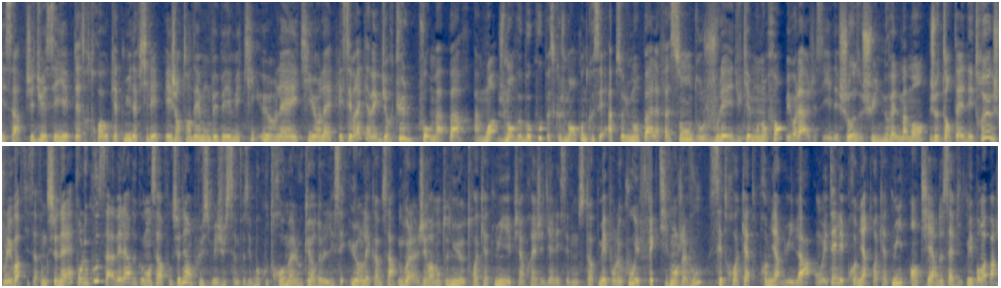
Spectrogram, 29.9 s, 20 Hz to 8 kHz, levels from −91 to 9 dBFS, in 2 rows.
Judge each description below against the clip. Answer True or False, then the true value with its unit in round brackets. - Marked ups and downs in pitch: False (3.5 semitones)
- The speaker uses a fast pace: True (285 wpm)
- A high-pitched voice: True (195 Hz)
